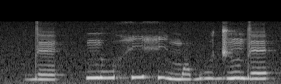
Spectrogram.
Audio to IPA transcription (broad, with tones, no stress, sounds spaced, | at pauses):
d ɛ˨ | n u˧ h i˦ h i˦˨ m ɔ˨ b u˧ d͡ʒ ũ˦ d ɛ˦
